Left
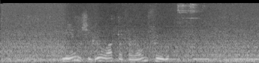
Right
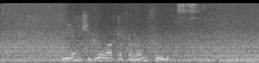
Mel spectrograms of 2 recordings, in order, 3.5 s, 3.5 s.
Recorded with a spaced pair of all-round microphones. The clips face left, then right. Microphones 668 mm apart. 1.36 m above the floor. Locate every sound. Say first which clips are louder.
0.8 s a man speaking: left 1 dB; 5° right (ahead or behind); by 2.2 s centre (ahead or behind)
2.4 s keys jangling: left 2 dB; 45° left (ahead or behind)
